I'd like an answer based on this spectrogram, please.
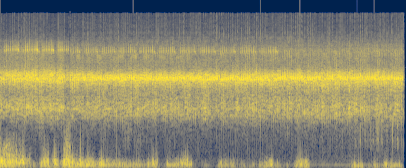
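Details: A Scaber's toad calls with a steady, high-pitched trill that runs on without a break, its yellow vocal sac visible, while many others call around the edges of a small pond.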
